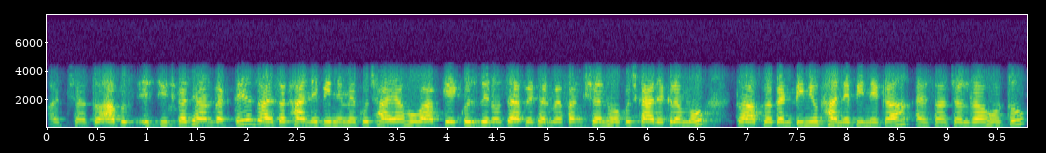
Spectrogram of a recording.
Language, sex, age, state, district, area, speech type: Hindi, female, 30-45, Rajasthan, Jaipur, urban, conversation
